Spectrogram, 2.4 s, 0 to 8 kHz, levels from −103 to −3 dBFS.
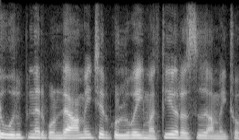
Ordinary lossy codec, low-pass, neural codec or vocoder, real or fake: none; none; codec, 16 kHz, 0.8 kbps, ZipCodec; fake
